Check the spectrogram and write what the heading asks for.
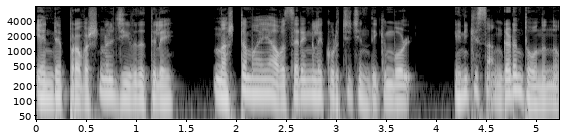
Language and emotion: Malayalam, sad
